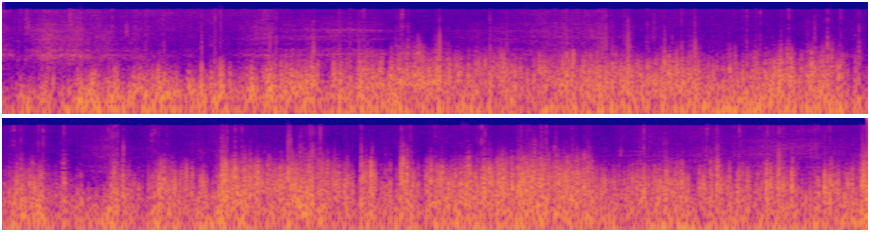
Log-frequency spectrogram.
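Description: Wind rushing over the microphone of a camera riding on a moving bicycle, with steady low rumble and many small knocks and rattles from the bike rolling over the path.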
